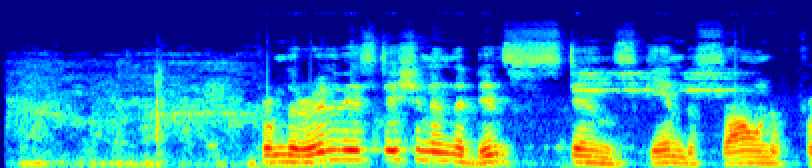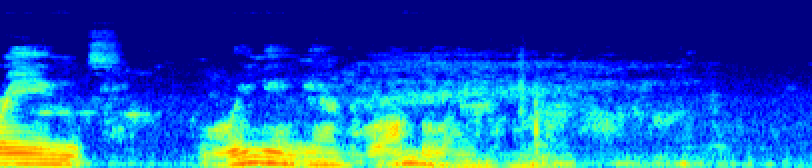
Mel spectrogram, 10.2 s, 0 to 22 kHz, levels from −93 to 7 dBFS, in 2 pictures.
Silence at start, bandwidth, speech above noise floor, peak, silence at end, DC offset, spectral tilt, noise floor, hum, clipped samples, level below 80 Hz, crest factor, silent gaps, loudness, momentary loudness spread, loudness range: 0.1 s; 8 kHz; 36 dB; 0 dBFS; 0.8 s; under 0.1%; -7.5 dB/octave; -51 dBFS; none; under 0.1%; -44 dBFS; 16 dB; none; -15 LUFS; 24 LU; 11 LU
